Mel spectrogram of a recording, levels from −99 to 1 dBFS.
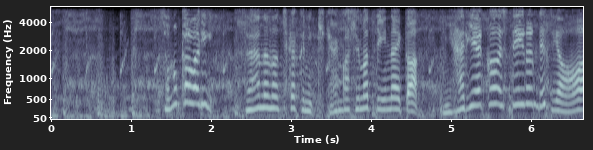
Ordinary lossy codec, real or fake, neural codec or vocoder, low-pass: none; fake; codec, 16 kHz, 4 kbps, FunCodec, trained on LibriTTS, 50 frames a second; 5.4 kHz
